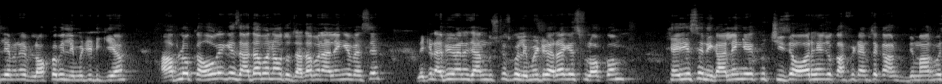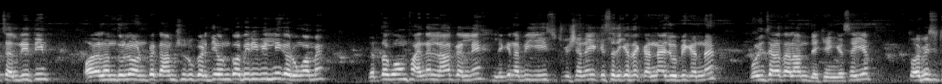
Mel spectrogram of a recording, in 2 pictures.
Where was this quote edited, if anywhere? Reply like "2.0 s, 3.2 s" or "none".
none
